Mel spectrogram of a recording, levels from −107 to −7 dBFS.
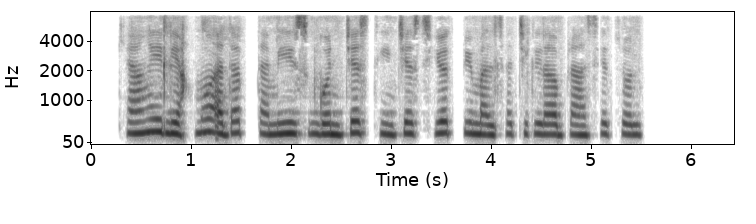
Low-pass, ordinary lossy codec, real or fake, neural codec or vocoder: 7.2 kHz; MP3, 64 kbps; real; none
